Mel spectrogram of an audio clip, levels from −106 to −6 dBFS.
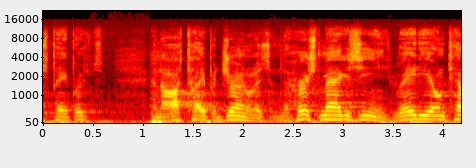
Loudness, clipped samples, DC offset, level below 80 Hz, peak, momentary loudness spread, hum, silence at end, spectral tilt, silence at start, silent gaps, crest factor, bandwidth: -33 LUFS; under 0.1%; under 0.1%; -44 dBFS; -16 dBFS; 14 LU; none; 0 s; -3.5 dB/octave; 0 s; none; 18 dB; 17 kHz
